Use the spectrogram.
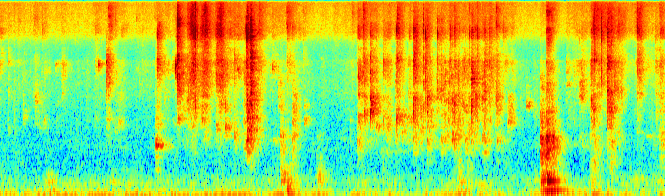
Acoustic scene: restroom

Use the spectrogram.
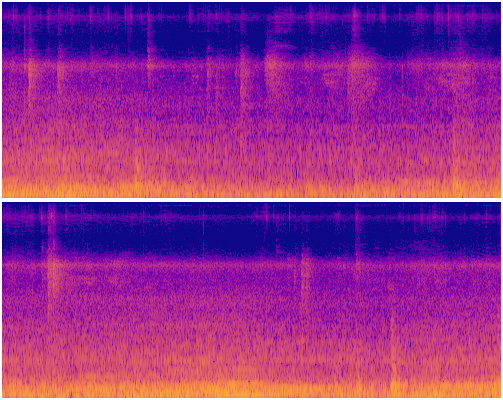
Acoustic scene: bus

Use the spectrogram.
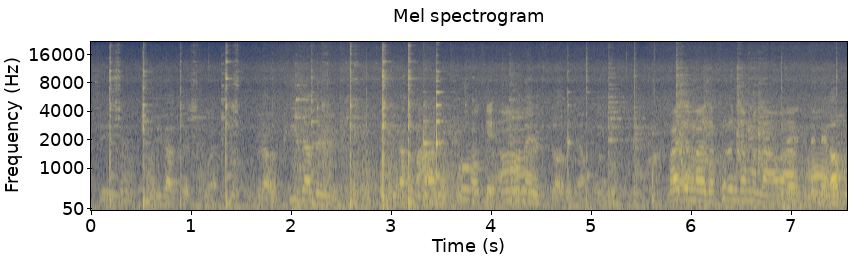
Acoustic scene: restaurant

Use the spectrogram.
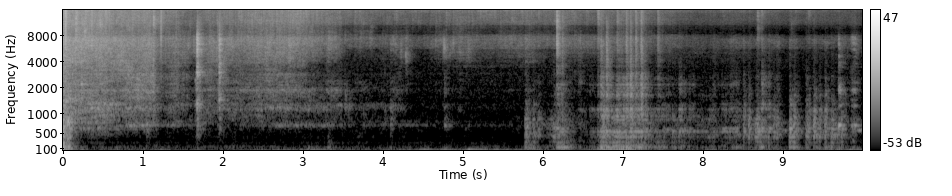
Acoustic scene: kitchen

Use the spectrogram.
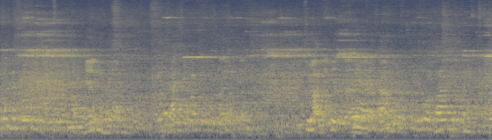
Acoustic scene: subway station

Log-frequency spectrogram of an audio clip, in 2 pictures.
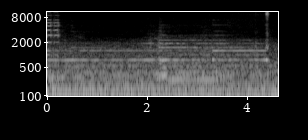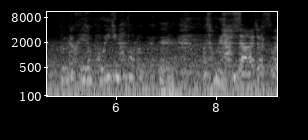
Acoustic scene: car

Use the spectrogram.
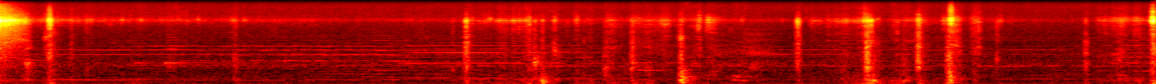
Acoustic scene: kitchen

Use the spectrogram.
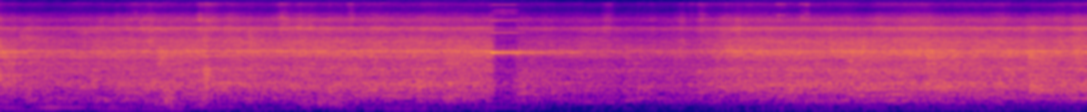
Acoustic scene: subway station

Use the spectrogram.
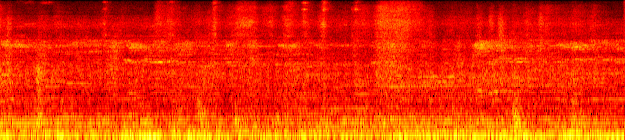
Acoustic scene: bus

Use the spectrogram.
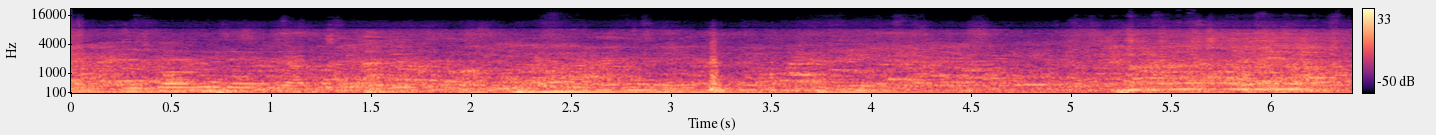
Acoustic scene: crowded indoor space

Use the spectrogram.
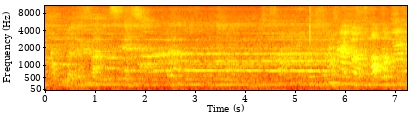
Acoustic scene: crowded indoor space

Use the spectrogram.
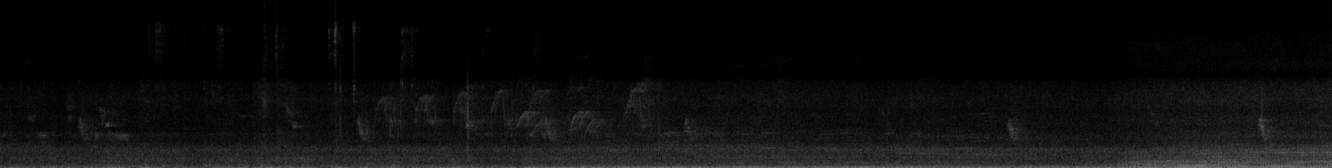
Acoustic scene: residential area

